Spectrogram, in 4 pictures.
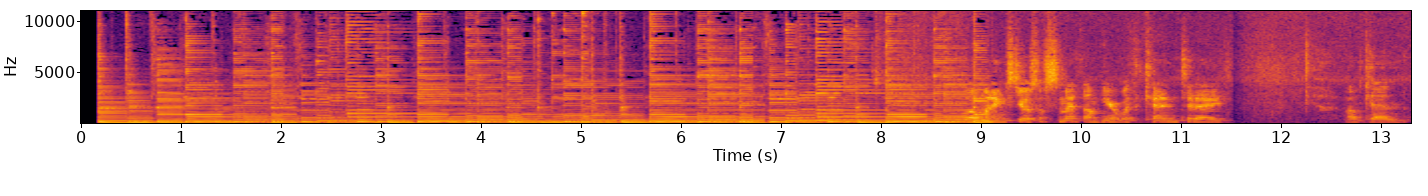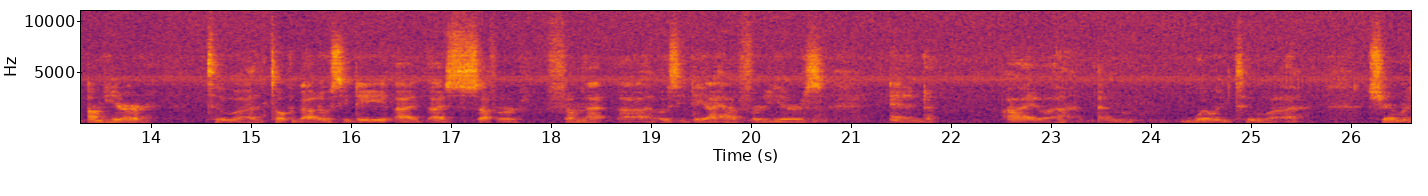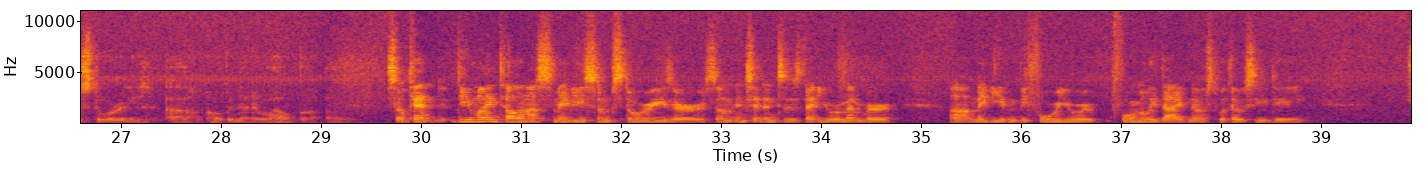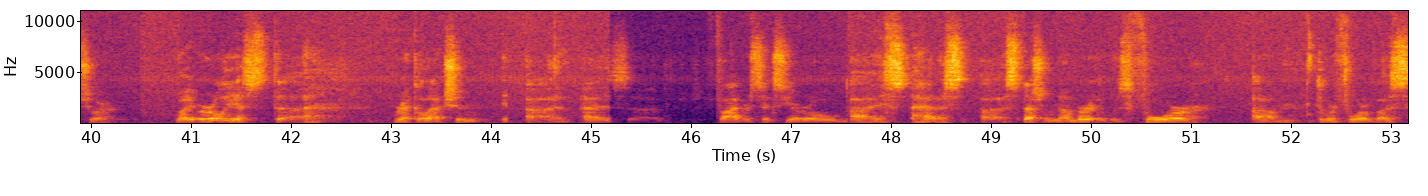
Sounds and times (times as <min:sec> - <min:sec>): Strum: 0:00.2 - 0:09.4.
